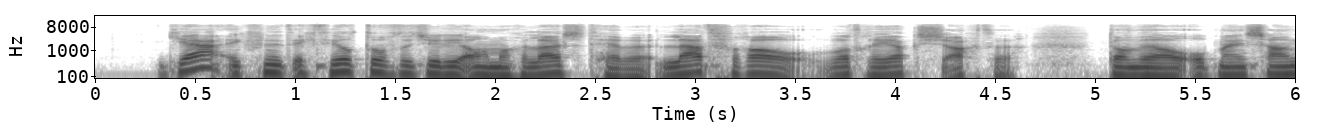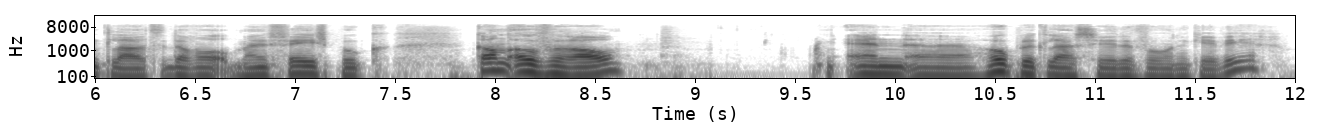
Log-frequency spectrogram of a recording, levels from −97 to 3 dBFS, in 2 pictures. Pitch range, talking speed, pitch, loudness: 110-130 Hz, 190 wpm, 120 Hz, -31 LUFS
